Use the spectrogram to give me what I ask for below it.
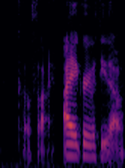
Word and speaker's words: Ko-fi: How is it not pronounced coffee with that logo so confusing?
